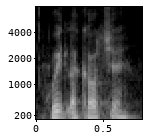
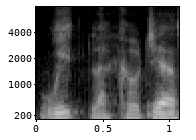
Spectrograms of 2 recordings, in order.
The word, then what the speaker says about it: huitlacoche: corns but what was the Spanish word for huitlacoche huitlacoche sores that sounds a lot spelled with a you know with an H but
